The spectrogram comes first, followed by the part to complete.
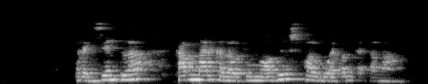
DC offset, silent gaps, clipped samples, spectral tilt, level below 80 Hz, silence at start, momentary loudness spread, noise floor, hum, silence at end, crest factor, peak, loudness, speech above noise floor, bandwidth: under 0.1%; none; under 0.1%; -7 dB/octave; -58 dBFS; 0.75 s; 14 LU; -69 dBFS; none; 0.25 s; 16 dB; -2 dBFS; -17 LUFS; 52 dB; 7.4 kHz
